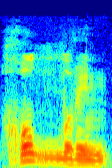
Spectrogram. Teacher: زبان رو باید بیاریم در فک بالا قرار بدیم و به پهلوی دندانهای آسیا از طرف چپ یا راست بزنیم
